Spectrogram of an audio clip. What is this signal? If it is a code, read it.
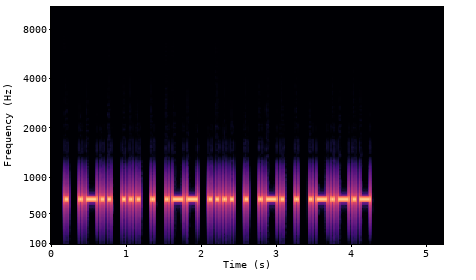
Morse code, heard as a keyed tone, about 25 wpm, 700 Hz. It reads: ELSEWHERE.
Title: Sentences from Top 1600 Words 25wpm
